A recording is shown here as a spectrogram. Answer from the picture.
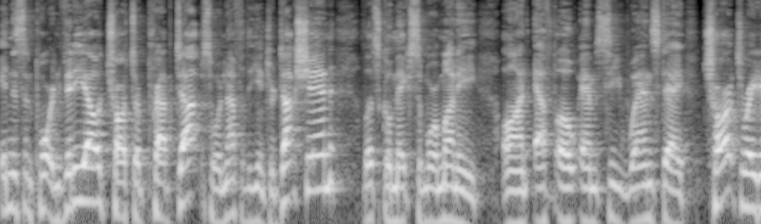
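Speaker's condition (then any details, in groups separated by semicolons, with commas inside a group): No condition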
